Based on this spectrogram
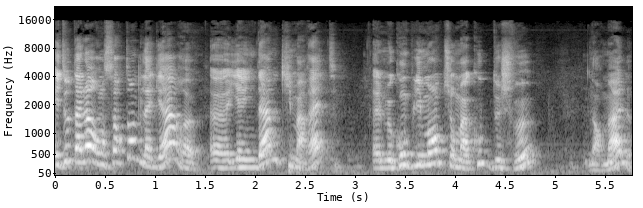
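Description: A man talks at a very fast pace with an extremely high pitch and very wide pitch swings. His tone is animated and confident. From Nyon, Switzerland. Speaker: stand-up comedian. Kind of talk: stand-up comedy. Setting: stage with audience. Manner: animated, punchy delivery with cheeky, provocative punchlines; confident, conversational storytelling with sarcastic asides. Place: stage. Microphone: handheld.

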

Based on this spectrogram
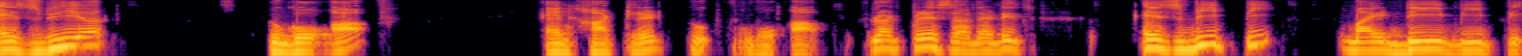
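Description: A dark, mellow tone at a very slow pace, with long, frequent pauses and a quiet background. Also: man. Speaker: medical lecturer. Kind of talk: lecture. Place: classroom.

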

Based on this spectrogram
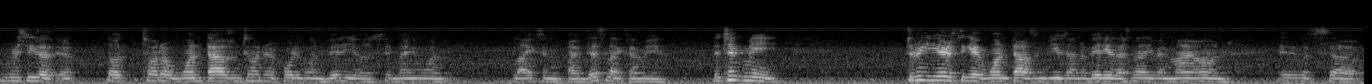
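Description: A man's monotone, flat delivery at a moderate pace over light background noise. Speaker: vlogger. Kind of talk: casual vlog chat. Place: home room. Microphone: webcam.

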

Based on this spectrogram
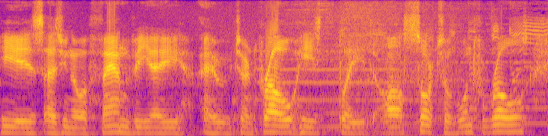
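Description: A man speaks at a moderate pace in a flat, monotone delivery. Music plays clearly behind him. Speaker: interviewer for a news channel. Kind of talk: convention interview questions. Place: hall.

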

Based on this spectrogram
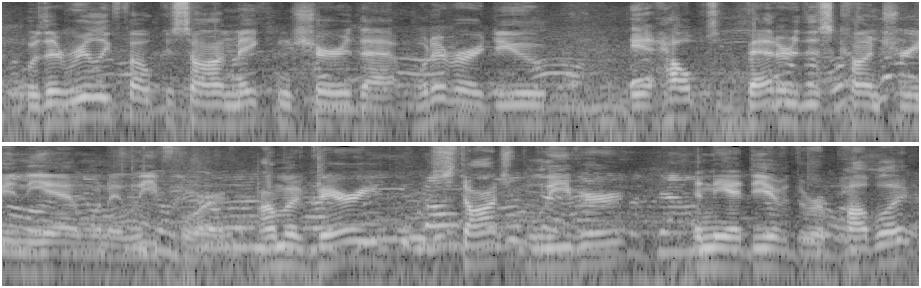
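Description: Against crowd noise in the background, a man talks at a very fast pace with ordinary pitch variation in a dry sound with no echo. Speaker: interviewee. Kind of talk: interview answer. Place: street. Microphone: phone near.

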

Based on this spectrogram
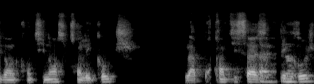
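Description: The man's tone is dark and mellow, and the background stays quiet. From DR Congo. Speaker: basketball coach; basketball coach interviewee. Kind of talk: interview. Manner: halting. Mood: calm, reflective. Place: home room. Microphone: video call.

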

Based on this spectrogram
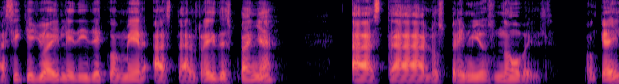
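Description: A man talks at a fairly slow pace and a fairly low pitch. His pitch varies in an ordinary way against a quiet background. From Tabasco, Mexico. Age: 50s. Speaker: chef; interview guest. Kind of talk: interview conversation. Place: studio.

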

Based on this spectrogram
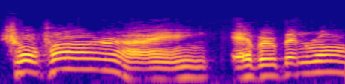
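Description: A man's high-pitched, put-on character voice with big pitch swings at a slow pace.

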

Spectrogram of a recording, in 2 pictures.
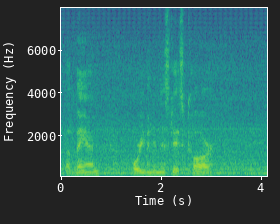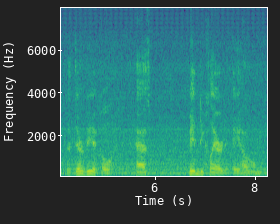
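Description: Very deep, low male voice, fairly slow and fairly even in intonation, over noticeable background noise. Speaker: mobile-lifestyle vlogger. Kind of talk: casual vlog chat. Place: home room.

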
